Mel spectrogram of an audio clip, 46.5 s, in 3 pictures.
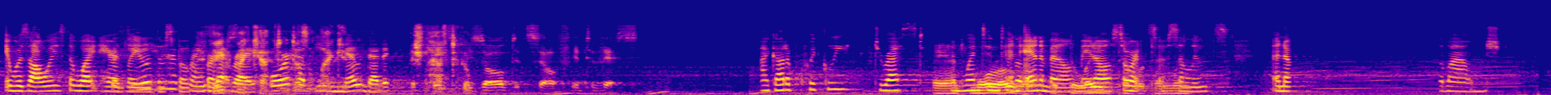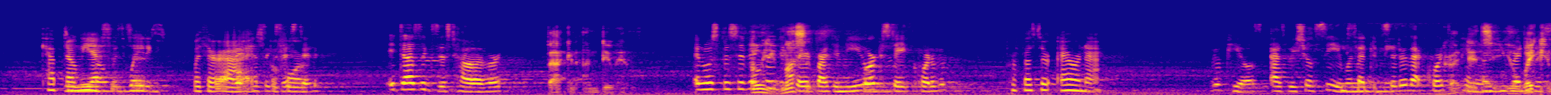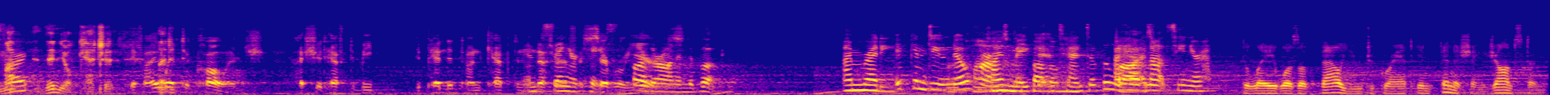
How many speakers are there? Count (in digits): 6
